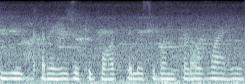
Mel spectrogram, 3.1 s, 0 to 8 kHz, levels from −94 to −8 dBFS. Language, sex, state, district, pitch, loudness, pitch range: Hindi, female, Bihar, Kishanganj, 190 Hz, -13 LUFS, 185-195 Hz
